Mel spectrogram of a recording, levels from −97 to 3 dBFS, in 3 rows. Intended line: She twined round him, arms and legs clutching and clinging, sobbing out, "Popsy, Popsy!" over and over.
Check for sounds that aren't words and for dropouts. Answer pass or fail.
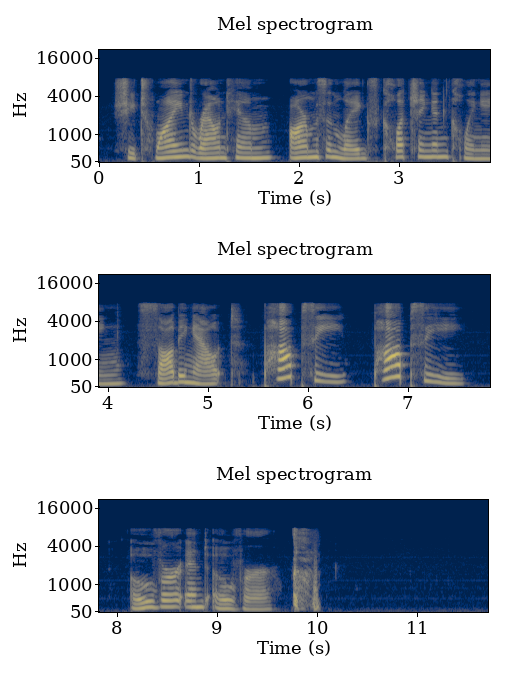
fail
